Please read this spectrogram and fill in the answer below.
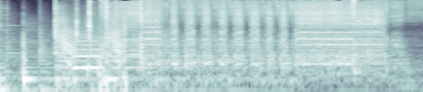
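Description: Closing theme music with a beat, turning about a second in into rapid mechanical clicking with a steady whirring tone, which fades near the end.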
